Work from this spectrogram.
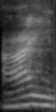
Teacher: So it's not ah, it's ayn. It has to come from the very back of your throat.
